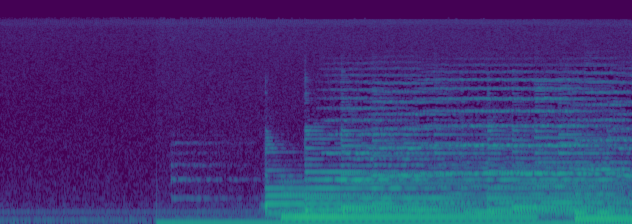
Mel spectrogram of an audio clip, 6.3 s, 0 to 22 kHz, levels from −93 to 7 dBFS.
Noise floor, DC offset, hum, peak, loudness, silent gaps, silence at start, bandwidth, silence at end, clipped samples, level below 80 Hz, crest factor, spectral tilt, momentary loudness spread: -62 dBFS; 0.4%; none; -22 dBFS; -37 LUFS; none; 0 s; 16.5 kHz; 0 s; under 0.1%; -46 dBFS; 16 dB; -6 dB/octave; 22 LU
